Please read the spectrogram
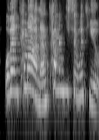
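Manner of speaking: lovely, put-on British accent. Retelling an invitation at a VIP banquet: Mister Hart's British accent. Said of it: "in a lovely British accent".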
